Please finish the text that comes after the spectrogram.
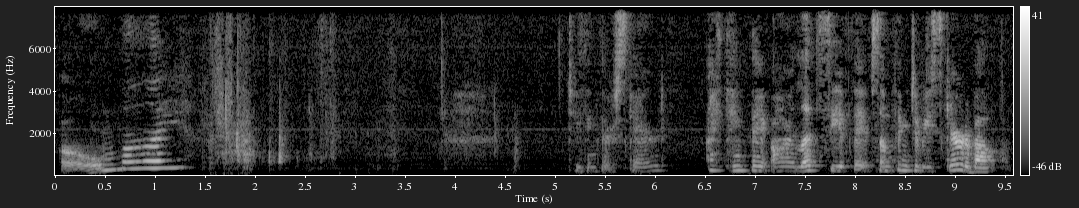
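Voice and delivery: put-on lively read-aloud for small children; story reading. A narrator's reading. Reads picture book to children.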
